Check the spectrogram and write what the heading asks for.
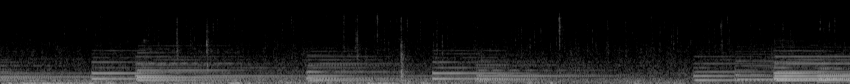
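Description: Steady rain with a few sharp drips, under slow, gentle instrumental music whose sustained notes change every second or so.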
